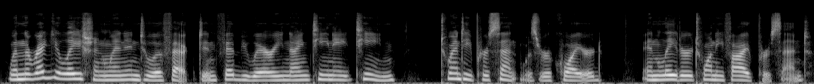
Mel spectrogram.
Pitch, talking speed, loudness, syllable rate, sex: 215 Hz, 155 wpm, -16 LUFS, 5.0 syllables/s, female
